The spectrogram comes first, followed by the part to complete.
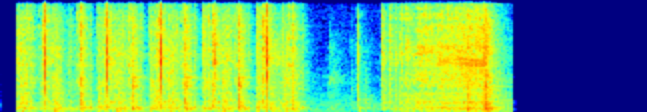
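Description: Logo sting sound effect of typewriter keys clacking rapidly, about eight strokes a second for nearly two seconds. After a short pause comes a rising whoosh that ends in a sharp click, and the sound cuts off abruptly about three seconds in.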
